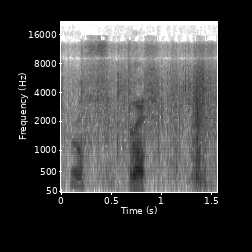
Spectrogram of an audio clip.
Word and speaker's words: Brough: Brough.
